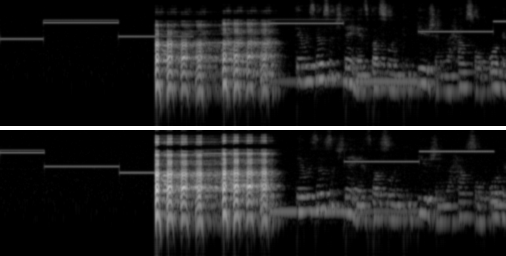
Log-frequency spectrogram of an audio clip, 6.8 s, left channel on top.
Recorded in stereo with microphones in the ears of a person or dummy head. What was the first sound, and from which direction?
Laughter, 85° right.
